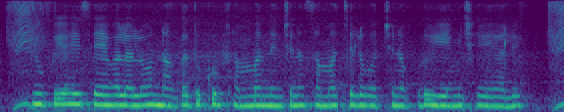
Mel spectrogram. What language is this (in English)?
Telugu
